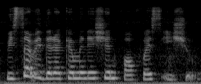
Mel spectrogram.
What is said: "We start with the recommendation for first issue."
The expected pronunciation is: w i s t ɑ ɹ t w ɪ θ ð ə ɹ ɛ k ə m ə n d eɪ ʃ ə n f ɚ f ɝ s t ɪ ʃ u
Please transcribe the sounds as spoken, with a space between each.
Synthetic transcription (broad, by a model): w i s t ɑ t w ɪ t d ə ɹ ɛ k ə m ə n d eɪ ʃ ə n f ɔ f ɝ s i ʃ u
